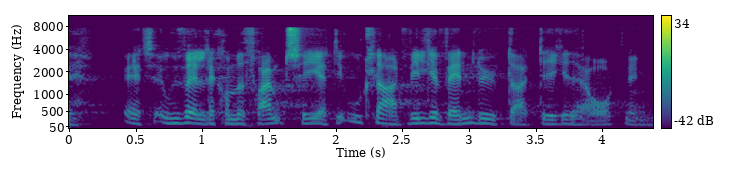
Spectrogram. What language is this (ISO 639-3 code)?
dan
